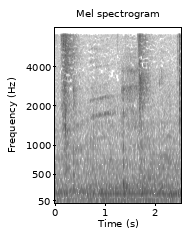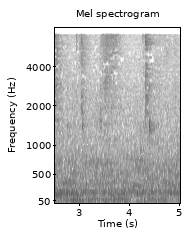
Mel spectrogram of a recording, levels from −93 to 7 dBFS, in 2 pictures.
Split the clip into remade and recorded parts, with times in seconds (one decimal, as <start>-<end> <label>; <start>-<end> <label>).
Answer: 0.0-2.5 recorded; 2.5-5.0 remade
